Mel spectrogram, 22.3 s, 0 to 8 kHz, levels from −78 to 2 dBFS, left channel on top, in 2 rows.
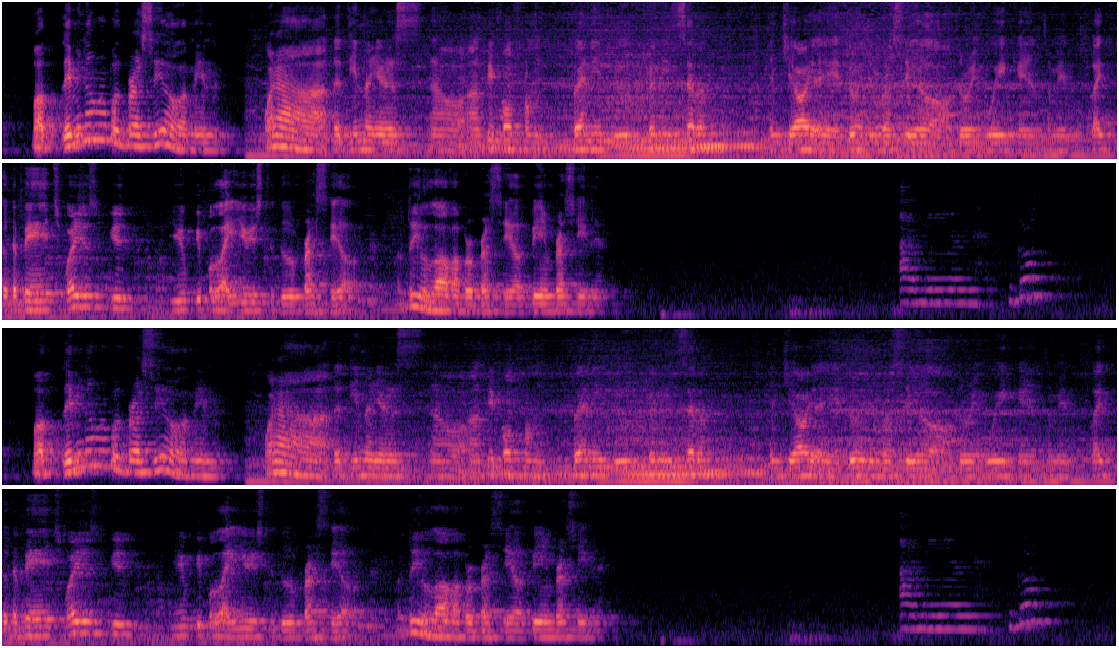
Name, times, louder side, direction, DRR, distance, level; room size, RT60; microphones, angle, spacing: voice 1, 0.3-2.2 2.6-5.5 5.7-7.2 7.7-12.5 12.8-14.7 15.1-17.2, left 2 dB, 60° left, 6 dB, 1.1 m, -26 dB
sound 1, 2.4-15.6, left 1 dB, 80° left, 1.8 m, -34 dB
voice 2, 20.1-21.5, right 1 dB, 15° left, -2 dB, 2.3 m, -44 dB
13.0 x 6.2 x 5.7 m, 0.87 s
head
